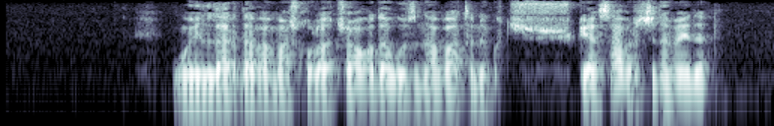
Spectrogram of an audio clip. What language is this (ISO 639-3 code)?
uzb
